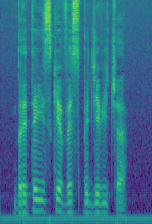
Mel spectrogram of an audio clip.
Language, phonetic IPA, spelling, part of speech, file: Polish, [brɨˈtɨjsʲcɛ ˈvɨspɨ d͡ʑɛˈvʲit͡ʃɛ], Brytyjskie Wyspy Dziewicze, proper noun, Pl-Brytyjskie Wyspy Dziewicze.ogg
